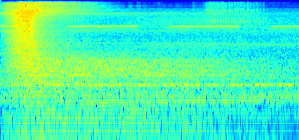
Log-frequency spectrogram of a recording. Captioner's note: whispering stops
